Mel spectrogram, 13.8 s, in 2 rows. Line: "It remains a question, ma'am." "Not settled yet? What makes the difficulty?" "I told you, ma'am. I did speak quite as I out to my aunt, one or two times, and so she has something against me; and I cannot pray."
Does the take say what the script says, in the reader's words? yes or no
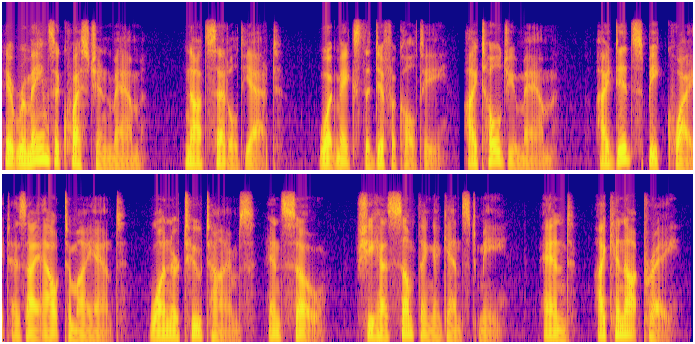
yes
